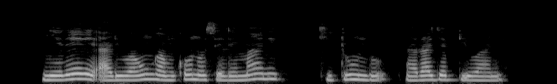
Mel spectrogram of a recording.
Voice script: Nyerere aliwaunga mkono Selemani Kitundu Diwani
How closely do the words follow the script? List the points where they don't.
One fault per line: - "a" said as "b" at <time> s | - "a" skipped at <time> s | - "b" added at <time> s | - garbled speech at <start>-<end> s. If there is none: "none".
- "na Rajab" added at 4.0 s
